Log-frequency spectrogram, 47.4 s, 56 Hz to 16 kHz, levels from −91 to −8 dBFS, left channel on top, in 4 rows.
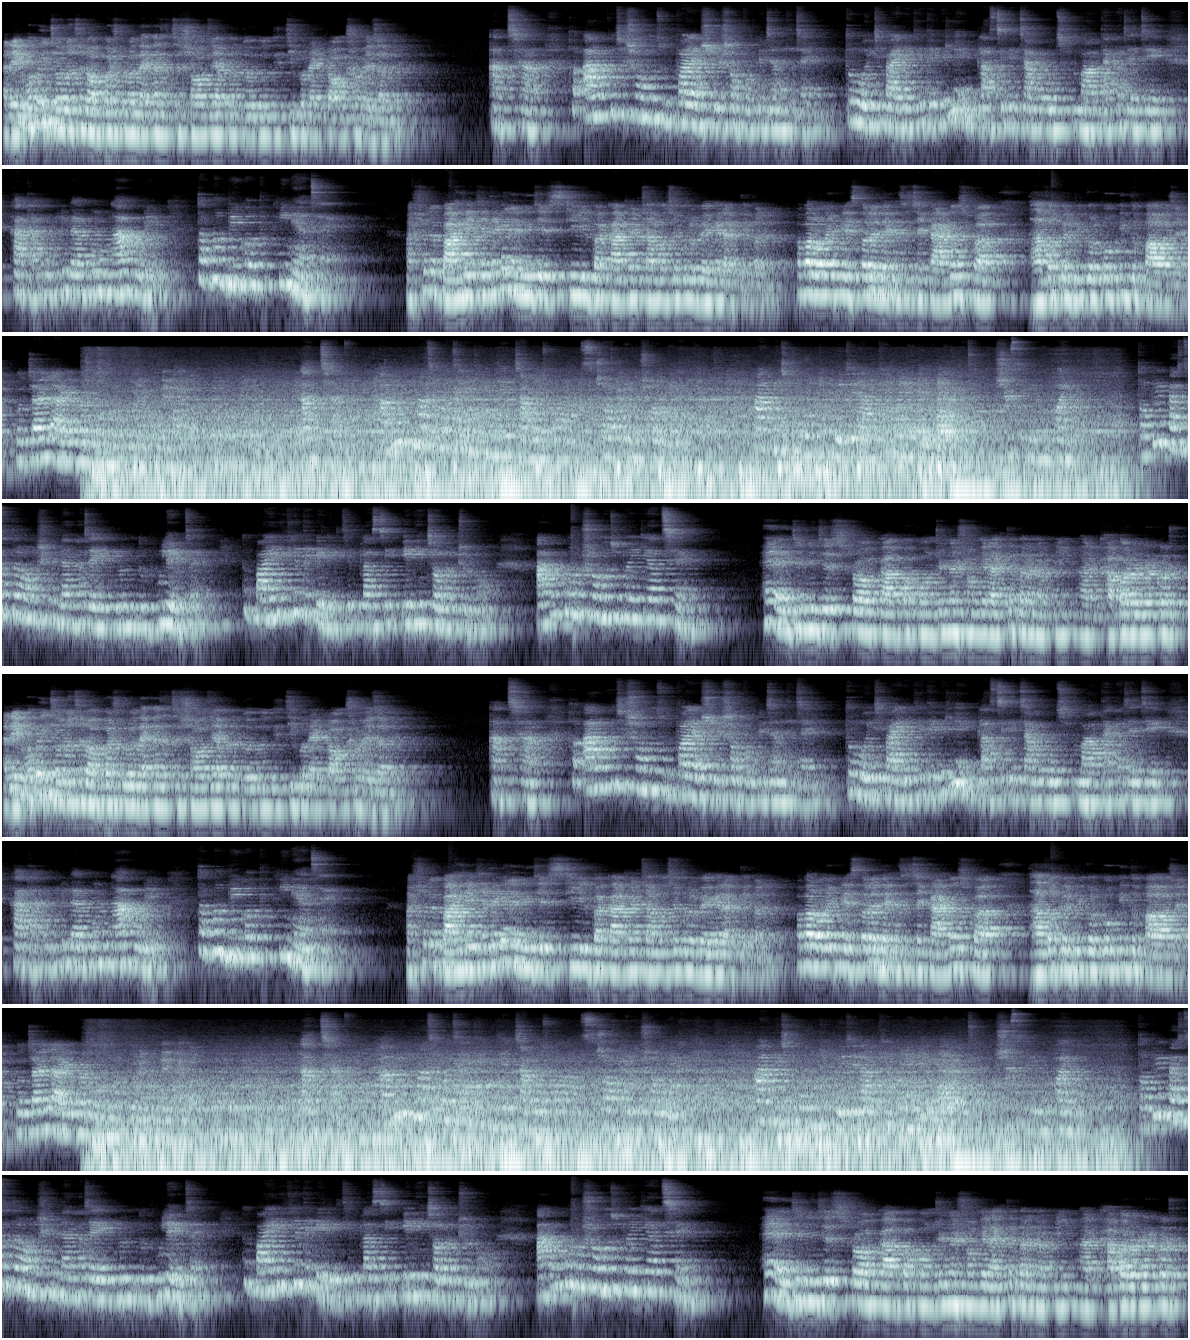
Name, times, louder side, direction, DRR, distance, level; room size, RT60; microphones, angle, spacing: voice 1, 0.0-4.0 15.9-19.5 19.8-25.8 43.2-47.3, equal, 15° right, -9 dB, 0.8 m, -21 dB
voice 2, 4.9-8.1 8.4-13.4 13.8-15.2 20.5-20.7 26.7-27.1 27.5-30.8 31.2-34.6 35.1-37.6 38.0-42.5, left 1 dB, 10° left, -8 dB, 1.1 m, -23 dB
sound 1, 24.5-34.9, equal, 70° left, 0.7 m, -19 dB
4.3 x 2.4 x 3.2 m, 0.95 s
head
